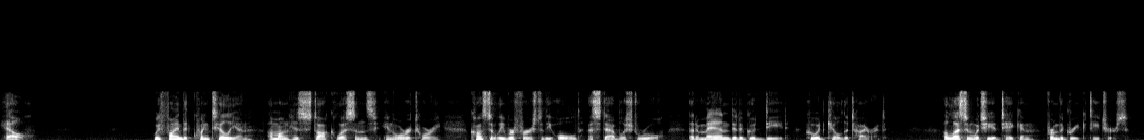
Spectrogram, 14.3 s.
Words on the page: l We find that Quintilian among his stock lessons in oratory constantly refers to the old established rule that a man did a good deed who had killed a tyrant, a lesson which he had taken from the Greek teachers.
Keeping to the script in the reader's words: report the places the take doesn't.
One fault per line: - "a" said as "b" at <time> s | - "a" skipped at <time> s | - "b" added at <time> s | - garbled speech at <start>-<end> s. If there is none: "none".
none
